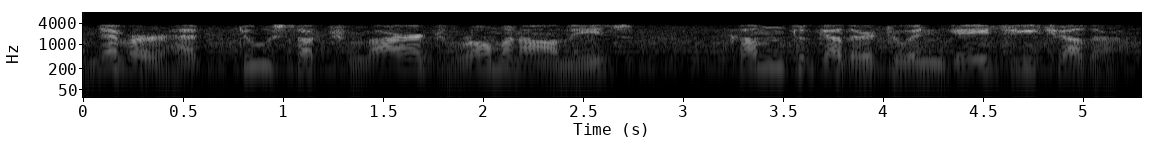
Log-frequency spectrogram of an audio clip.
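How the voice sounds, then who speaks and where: A man narrating an old radio drama in a formal, deliberate, scripted manner, phrase by phrase. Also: fairly high pitch, lively intonation. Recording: muffled old radio recording, music behind.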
